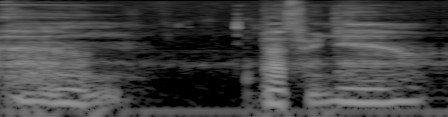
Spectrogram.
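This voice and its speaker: A man speaking softly, at times in a breathy half-whisper, in a casual, hesitant ASMR let's play on a close headset mic. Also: low-pitched, monotone, drawn-out words, a little hiss or hum. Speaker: gaming ASMR video creator. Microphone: close headset boom mic.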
